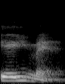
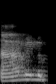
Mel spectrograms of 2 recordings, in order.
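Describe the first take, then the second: First: It is said in a stylish, English-like way. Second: It is said in a plain, local Malayalam way. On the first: "ഈ അല്പം സ്റ്റൈലും ശൈലിയൊക്കെ കിട്ടിയെങ്കിലേ" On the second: "നമ്മളിപ്പം ആമെന്ന് പറയില്ല"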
